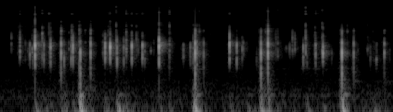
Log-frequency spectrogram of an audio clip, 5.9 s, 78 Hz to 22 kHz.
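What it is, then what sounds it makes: Mechanical keyboard typing. Steady fingertip typing on a Sugar65 compact 65% mechanical keyboard with a black case, KTT Kang White switches and white and black plastic keycaps. Quick bursts of crisp, bright clacks come with occasional deeper, heavier strikes and brief pauses between runs. Each keystroke is sharp and dies out almost instantly.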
